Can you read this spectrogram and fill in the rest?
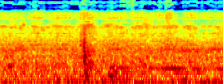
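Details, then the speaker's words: Car with rear wheel raised, after replacing a noisy rear wheel bearing that had lost its grease: free-spinning wheel gives a soft, even whir, a lot quieter than before, no growl or grinding; healthy wheel bearing. "so all in all nice fix um and I'll just show you now give it a spin up as well as you can hear it's a lot quieter than before"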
